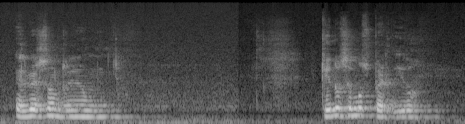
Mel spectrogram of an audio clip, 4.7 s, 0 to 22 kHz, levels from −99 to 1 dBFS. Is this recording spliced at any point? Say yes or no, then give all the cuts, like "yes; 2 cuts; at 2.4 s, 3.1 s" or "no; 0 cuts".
yes; 1 cut; at 2.4 s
